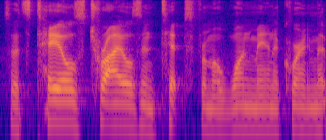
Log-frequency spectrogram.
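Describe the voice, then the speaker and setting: A man's animated voice with an American accent. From Texas, north of Dallas. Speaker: aquarium maintenance business owner. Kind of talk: casual presentation. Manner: loud.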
